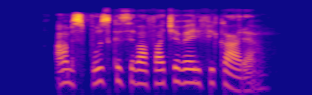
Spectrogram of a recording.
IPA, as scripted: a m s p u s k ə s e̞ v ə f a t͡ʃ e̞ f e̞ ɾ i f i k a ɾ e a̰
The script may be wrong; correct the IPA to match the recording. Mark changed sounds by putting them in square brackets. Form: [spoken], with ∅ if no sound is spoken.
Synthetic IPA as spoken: a m s p u s k ə s e̞ v [a] f a t͡ʃ e̞ [v] e̞ ɾ i f i k a ɾ e a̰

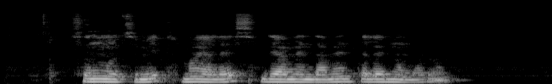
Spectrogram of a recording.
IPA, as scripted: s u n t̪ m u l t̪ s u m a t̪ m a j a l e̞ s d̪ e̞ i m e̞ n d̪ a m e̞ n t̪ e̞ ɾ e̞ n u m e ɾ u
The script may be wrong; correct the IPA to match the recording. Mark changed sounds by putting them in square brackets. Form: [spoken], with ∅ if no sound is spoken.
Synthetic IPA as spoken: s u n t̪ m u l t̪ s u m [i] t̪ m a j a l e̞ s d̪ e̞ [a] m e̞ n d̪ a m e̞ n t̪ e̞ [l] e̞ n u m e ɾ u

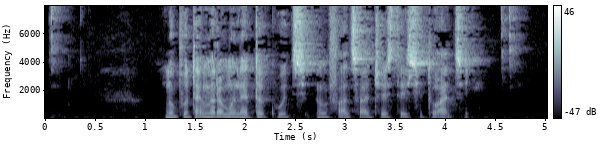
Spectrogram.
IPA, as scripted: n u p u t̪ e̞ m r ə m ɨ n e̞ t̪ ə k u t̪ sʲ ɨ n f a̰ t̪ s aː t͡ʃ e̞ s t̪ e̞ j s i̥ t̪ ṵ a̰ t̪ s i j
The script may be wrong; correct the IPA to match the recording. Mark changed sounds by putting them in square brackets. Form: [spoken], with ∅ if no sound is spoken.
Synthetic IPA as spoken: n u p u t̪ e̞ m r ə m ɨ n e̞ t̪ ə k u t̪ sʲ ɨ n f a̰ t̪ s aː t͡ʃ e̞ s t̪ e̞ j s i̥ t̪ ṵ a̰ t̪ s i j

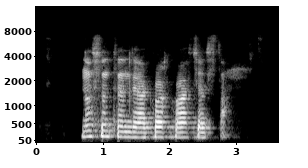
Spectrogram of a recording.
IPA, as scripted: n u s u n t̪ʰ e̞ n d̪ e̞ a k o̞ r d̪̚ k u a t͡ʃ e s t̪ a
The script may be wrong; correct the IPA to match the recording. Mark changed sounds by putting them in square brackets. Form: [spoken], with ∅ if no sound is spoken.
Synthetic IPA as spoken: n u s u n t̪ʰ e̞ [m] d̪ e̞ a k o̞ r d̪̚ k u a t͡ʃ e s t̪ a

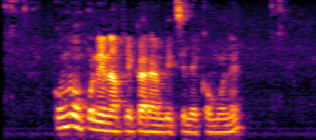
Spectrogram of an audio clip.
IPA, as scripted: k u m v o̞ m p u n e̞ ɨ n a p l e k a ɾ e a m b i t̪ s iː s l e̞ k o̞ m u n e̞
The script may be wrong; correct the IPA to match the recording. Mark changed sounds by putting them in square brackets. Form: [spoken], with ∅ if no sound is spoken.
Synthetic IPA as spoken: k u m v o̞ m p u n e̞ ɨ n a p l [i] k a ɾ e a m b i t̪ s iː [∅] l e̞ k o̞ m u n e̞

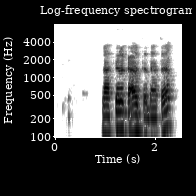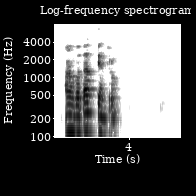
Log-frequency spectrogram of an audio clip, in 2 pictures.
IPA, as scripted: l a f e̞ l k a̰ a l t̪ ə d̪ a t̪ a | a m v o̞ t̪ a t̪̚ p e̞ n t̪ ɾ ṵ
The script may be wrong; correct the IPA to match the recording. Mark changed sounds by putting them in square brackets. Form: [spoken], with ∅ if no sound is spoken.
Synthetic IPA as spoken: l a f e̞ l k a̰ a l t̪ ə d̪ a t̪ [ə] | a m v o̞ t̪ a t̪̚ p e̞ n t̪ ɾ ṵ

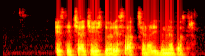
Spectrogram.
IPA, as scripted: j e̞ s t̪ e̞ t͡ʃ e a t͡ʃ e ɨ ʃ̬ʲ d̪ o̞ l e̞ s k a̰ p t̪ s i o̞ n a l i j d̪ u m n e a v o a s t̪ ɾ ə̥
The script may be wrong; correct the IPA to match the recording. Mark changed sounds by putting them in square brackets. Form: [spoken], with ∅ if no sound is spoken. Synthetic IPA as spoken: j e̞ s t̪ e̞ t͡ʃ e a t͡ʃ e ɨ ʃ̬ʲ d̪ o̞ [ɾ] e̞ s k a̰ [k] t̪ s i o̞ n a [ɾ] i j d̪ u m n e a v o a s t̪ ɾ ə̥

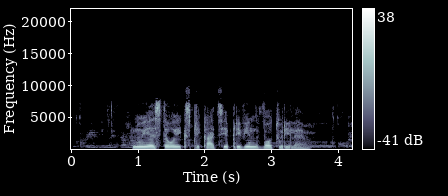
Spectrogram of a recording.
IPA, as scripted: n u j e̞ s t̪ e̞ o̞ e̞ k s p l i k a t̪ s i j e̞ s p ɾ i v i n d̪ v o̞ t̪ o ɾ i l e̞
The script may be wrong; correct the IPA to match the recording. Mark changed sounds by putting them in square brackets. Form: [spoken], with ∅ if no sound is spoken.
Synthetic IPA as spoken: n u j e̞ s t̪ e̞ o̞ e̞ k s p l i k a t̪ s i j e̞ [∅] p ɾ i v i n d̪ v o̞ t̪ [u] ɾ i l e̞

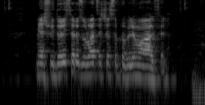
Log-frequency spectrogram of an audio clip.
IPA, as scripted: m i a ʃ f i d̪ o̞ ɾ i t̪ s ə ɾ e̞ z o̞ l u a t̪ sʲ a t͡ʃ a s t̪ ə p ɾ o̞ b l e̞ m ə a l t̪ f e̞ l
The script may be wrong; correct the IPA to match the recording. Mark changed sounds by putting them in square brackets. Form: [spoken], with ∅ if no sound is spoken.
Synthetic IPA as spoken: m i a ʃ f i d̪ o̞ ɾ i t̪ s ə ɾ e̞ z o̞ l u a t̪ sʲ a t͡ʃ a s t̪ ə p ɾ o̞ b l e̞ m ə a l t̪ f e̞ l

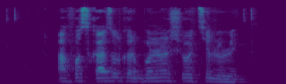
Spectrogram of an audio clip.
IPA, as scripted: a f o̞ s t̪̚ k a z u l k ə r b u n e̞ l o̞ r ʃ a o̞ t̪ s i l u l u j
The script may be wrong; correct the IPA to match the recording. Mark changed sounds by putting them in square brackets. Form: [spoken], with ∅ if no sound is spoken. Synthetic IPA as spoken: a f o̞ s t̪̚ k a z u l k ə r b u n e̞ l o̞ r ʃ [i] o̞ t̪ s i l u l u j

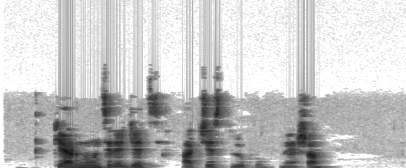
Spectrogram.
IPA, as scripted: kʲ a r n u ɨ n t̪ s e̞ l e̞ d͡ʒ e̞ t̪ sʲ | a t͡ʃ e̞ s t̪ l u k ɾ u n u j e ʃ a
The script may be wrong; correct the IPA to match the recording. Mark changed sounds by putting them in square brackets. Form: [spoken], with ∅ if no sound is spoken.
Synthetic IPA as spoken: kʲ a r n u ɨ n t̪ s e̞ l e̞ d͡ʒ e̞ t̪ sʲ | a t͡ʃ e̞ s t̪ l u k ɾ u n u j [a] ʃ a

